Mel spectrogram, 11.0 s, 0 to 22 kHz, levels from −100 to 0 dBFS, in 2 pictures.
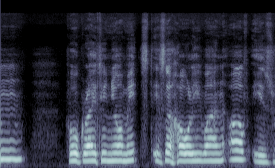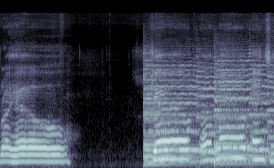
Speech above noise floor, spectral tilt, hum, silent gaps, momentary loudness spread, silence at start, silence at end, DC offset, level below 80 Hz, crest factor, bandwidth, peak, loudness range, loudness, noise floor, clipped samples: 52 dB; -6.5 dB/octave; none; none; 13 LU; 0 s; 0 s; under 0.1%; -62 dBFS; 18 dB; 16 kHz; -2 dBFS; 4 LU; -21 LUFS; -72 dBFS; under 0.1%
